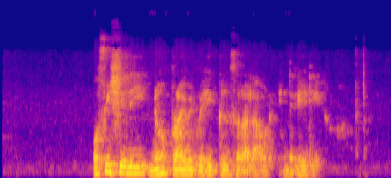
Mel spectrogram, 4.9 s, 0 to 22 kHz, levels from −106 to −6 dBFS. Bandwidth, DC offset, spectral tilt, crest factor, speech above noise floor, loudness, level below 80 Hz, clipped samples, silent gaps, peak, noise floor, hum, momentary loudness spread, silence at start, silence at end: 7.6 kHz; under 0.1%; -7.5 dB/octave; 16 dB; 46 dB; -18 LUFS; -58 dBFS; under 0.1%; none; -2 dBFS; -63 dBFS; none; 12 LU; 1.15 s; 0.9 s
